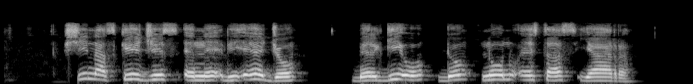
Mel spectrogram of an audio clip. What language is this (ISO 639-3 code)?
epo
